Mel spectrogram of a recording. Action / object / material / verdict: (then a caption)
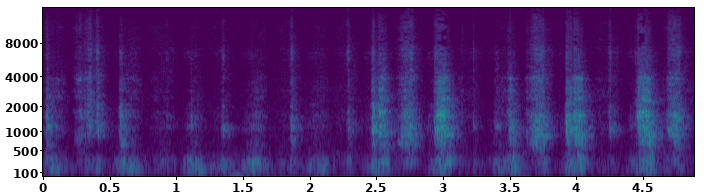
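scrape / black-coated scratch-art paper scraped with a wooden stylus / coated paper / none. A wooden stylus scrapes long strokes through the black coating on the right side of a flat, black-coated scratch-art paper sheet. The result is a steady run of dry, raspy scratches that swell and fade with each stroke, with a bright midrange hiss and little low end.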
